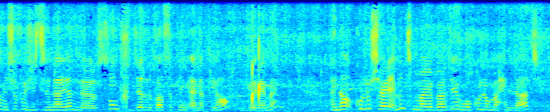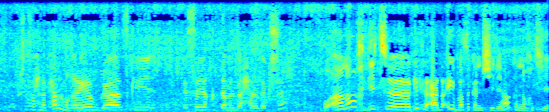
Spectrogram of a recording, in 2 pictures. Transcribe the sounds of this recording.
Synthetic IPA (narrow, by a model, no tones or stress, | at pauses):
mənʃufuʒit̪hnæjalsˤːond̪xd̪jæləlblɑsˤɑfəŋʔænæfihæ | ɡiɾimi | hnækʊlːuʃæɾiʕmənt̪əmːæjæbæd̪ihʊwːækʊlːumaħalːæt̪ | ʃufuʔəħnæbħallməɣɾəbɡælbki | fijqɑd̪ːəməlmaħalːwd̪ækəlʃi | wʔænæxd̪it̪kifəlʕad̪aʔəjːblɑsˤɑkænməʃilihækænːæxʊd̪fi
